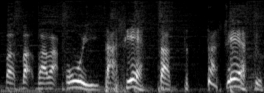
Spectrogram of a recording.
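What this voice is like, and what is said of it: Imitates a stuttering voice. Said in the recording (Portuguese): “meu professor de Kung Fu, que era gago”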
